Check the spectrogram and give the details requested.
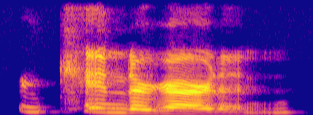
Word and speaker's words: kindergarten: Can it we don't say kindergarten. You could, but we say that as a D, right?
